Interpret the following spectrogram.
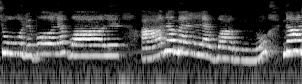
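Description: A young girl singing a Malayalam children's song about an elephant in a high voice, without accompaniment, her pitch sliding up and down between phrases.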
